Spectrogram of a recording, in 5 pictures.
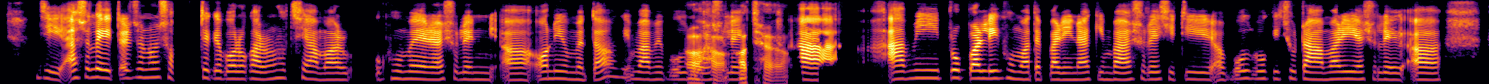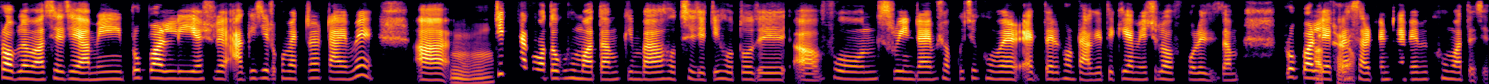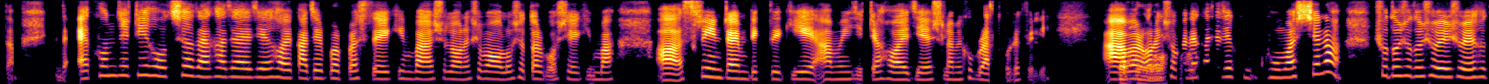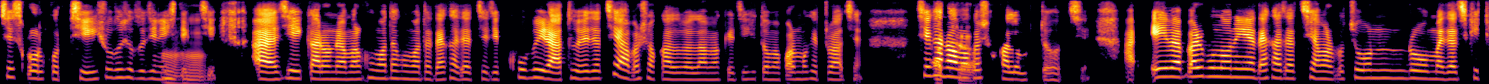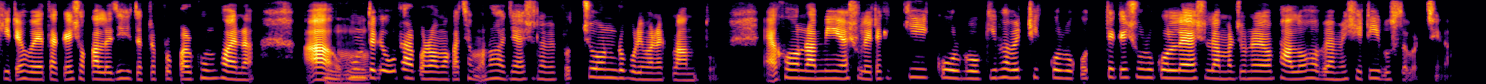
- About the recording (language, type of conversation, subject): Bengali, advice, আমি কেন ঘুমের নিয়মিত রুটিন গড়ে তুলতে পারছি না?
- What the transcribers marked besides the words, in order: static; in English: "সার্টেন"; in English: "পারপোজ"; unintelligible speech; tapping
